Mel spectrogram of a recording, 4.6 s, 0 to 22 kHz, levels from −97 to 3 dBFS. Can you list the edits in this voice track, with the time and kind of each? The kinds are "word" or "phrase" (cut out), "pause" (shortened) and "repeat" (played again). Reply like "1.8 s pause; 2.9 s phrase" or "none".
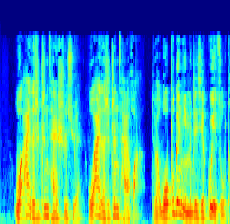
1.7 s pause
